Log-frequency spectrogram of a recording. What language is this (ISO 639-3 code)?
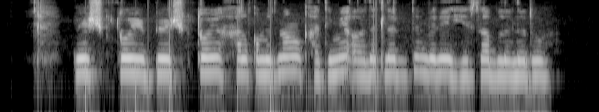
uig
